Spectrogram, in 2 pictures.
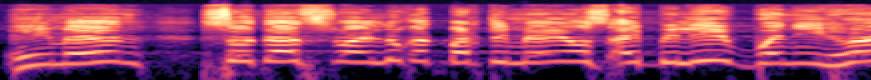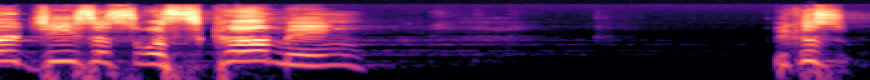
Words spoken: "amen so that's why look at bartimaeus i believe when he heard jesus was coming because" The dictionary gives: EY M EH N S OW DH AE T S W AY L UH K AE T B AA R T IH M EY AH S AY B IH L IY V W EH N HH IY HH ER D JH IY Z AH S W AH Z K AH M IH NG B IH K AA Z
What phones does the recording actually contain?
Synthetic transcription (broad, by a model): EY M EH N S OW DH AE T S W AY L UH K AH T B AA R T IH M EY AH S AY B IH L IY V W EH N HH IY HH ER D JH IY S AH S W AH S K AH M IH NG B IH K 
